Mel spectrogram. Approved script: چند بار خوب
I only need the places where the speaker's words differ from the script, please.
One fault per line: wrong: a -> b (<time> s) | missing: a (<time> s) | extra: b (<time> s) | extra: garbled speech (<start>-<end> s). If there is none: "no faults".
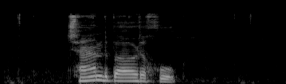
no faults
